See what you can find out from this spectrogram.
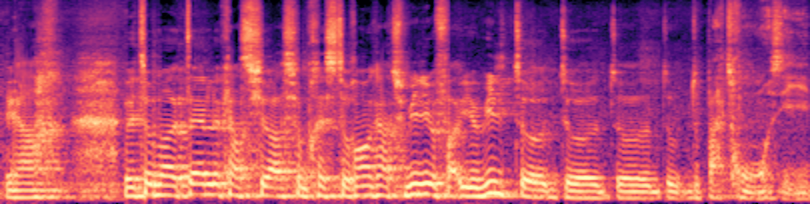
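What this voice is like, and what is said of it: French accent speaking Dutch. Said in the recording (Dutch): “die daar met zijn Frans accent”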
